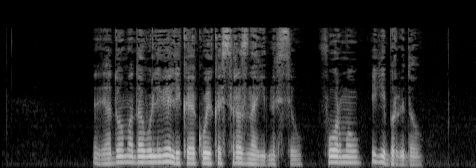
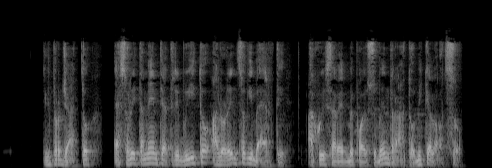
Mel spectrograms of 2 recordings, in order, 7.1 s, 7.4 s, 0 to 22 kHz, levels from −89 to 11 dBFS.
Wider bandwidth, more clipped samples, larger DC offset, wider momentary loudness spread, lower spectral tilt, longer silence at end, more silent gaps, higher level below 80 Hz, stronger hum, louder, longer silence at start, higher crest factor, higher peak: first, 11.5 kHz vs 9.2 kHz; neither; neither; first, 14 LU vs 10 LU; first, -6 dB/octave vs -4.5 dB/octave; first, 0.8 s vs 0.45 s; neither; about the same, -52 dBFS vs -50 dBFS; neither; first, -19 LUFS vs -27 LUFS; first, 1.4 s vs 0.65 s; about the same, 16 dB vs 16 dB; first, -2 dBFS vs -12 dBFS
